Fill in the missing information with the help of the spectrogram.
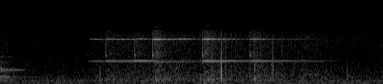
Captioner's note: doorbell rings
